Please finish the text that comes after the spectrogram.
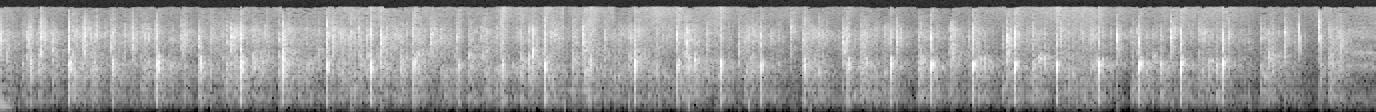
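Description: Audience applause for musicians: steady, dense clapping from many hands, a sharp crackling patter that holds at an even level throughout with no talking over it.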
